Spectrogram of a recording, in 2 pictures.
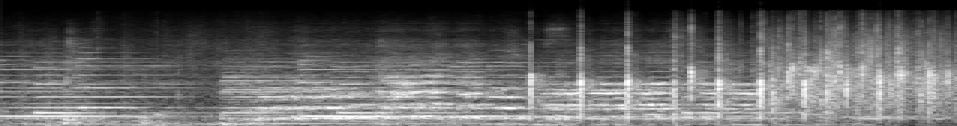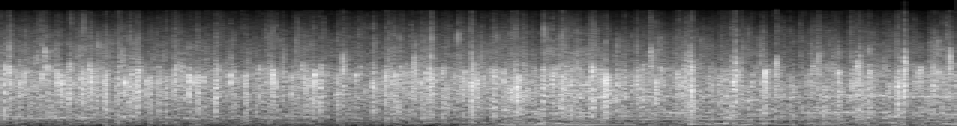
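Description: Music with long held sung notes, with the first claps joining in about three and a half seconds in; from about five seconds on, a theatre audience applauding steadily.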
